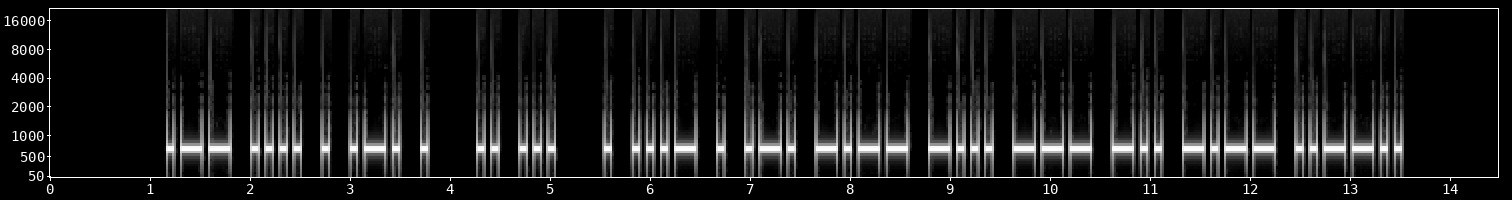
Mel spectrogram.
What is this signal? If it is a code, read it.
Morse code, heard as a keyed tone, about 17 wpm, 700 Hz. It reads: WHERE IS EVERYBODY?
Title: Sentences from Top 1400 Words 17wpm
